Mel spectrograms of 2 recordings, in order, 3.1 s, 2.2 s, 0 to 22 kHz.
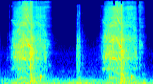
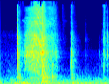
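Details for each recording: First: Makita DBN600 cordless finish nailer that misfired and didn't fully sink nails, after greasing in place of new O-rings: five sharp clean firing bursts about two seconds apart; every nail fired, big improvement, though one jammed. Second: Makita DBN600 cordless second-fix finishing nailer whirs and snaps through its cycle but no nail-driving crack follows; blank firing, piston suspected not returning far enough, not confirmed.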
